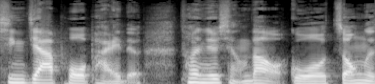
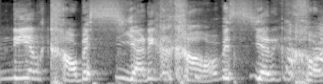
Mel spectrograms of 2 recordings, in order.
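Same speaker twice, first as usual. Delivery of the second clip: high mock angry shout at a child; hammed-up furious mom scolding; imitating mom yelling; 14 semitones higher, 4 dB louder than usual. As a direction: bark it like a panicking mother. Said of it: "她说".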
